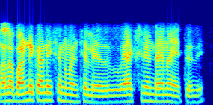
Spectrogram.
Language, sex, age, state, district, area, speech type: Telugu, male, 18-30, Telangana, Mancherial, rural, conversation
